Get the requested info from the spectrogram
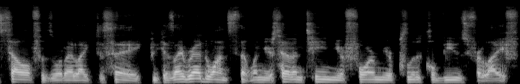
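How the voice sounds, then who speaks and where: With a General American accent, a man speaks in an unremarkable speaking voice at a fairly quick pace, medium pitch and ordinary pitch variation against a quiet background. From Colorado, Denver. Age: 60s. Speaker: zero waste advocate. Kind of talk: interview.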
